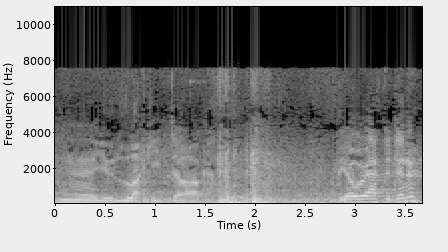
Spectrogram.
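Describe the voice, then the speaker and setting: A man's voice: medium pitch, animated, unhurried, natural voice. A young man with an American accent playing a wisecracking teenage best pal in a vintage film, full of playful slang. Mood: playful, admiring. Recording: muffled vintage film soundtrack, clear noise.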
